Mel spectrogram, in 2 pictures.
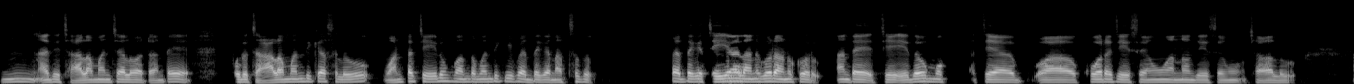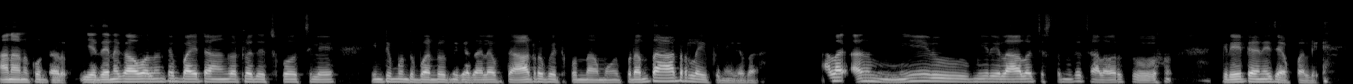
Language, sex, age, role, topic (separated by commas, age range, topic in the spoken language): Telugu, male, 25-29, host, మీ కుటుంబం అతిథులను సాధారణంగా ఎలా ఆహ్వానిస్తుంది?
